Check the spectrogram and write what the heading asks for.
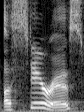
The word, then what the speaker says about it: Azstarys: I would write Asteris, and they're just like, what is that? And I'm just like, I would always have to spell it. And so it's spelled Azstarys.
